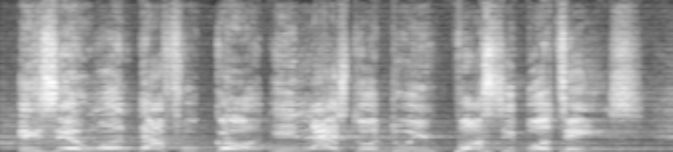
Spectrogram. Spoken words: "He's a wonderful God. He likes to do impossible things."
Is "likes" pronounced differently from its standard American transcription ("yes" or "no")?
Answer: no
